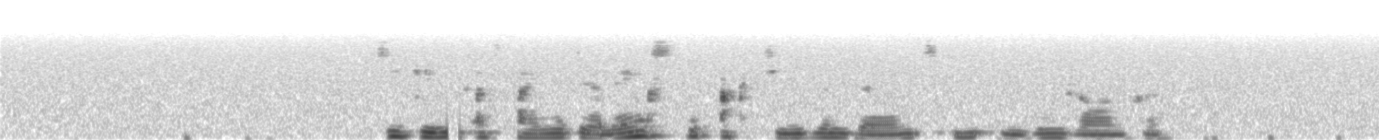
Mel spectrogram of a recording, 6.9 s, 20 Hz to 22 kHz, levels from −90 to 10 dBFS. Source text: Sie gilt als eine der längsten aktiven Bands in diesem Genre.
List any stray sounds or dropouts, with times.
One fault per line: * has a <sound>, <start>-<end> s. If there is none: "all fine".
* has a dropout, 2.2-2.3 s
